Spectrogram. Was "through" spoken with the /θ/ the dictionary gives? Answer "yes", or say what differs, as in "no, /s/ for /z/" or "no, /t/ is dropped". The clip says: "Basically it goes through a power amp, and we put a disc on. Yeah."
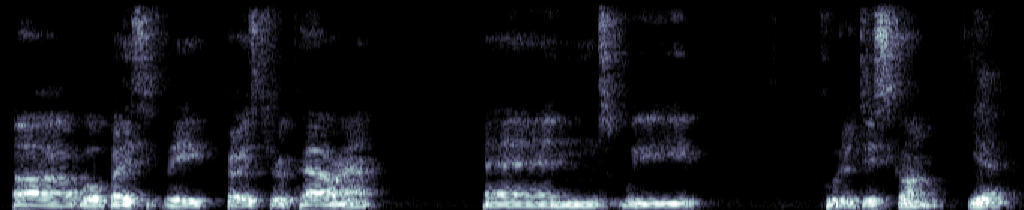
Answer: yes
